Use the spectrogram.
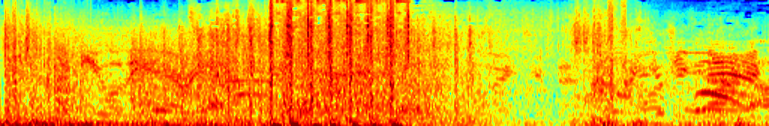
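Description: Rapid automatic fire from an ISO Hemlock rifle in a military video game, a loud, dense run of shots with booming impacts and radio-style callouts mixed in, the bursts pausing briefly before resuming.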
